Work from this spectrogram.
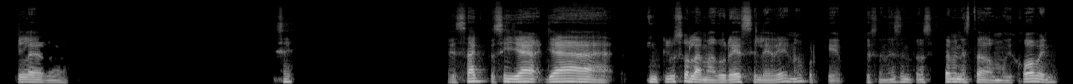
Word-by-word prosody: Claro. 105 -5 -2 2.0
Sí. 125 -1 -6 1.6
Exacto. 140 +7 0
Sí, 135 -2 0
ya 130 -2 +5
ya 125 -5 +3 0.3
incluso 130 +4 -1
la 120 -4 +4
madurez 105 +3 +1
se 120 - -4
le 100 -1 -3
ve, 120 +6 -1
¿no? 140 +3 -5
Porque, 85 -5 -11 0.2
pues, - - -13
en 100 0 -7
ese 115 +2 -6
entonces 115 0 -6
también 130 -2 +2
estaba 110 -3 -2
muy 90 -1 -4
joven. 120 -2 +1
115 Hz, 125 wpm, -23 LUFS, 105-130 Hz, 2.0 s, ya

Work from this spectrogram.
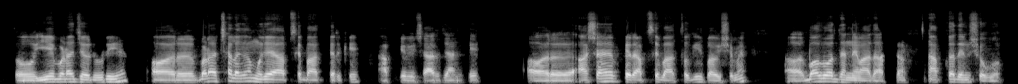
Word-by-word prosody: तो 95 0 +2
ये 115 +6 +4
बड़ा 125 0 +2
ज़रूरी 115 0 +1
है 140 - +1 0.4
और 100 0 +3
बड़ा - - +3
अच्छा 145 +3 0
लगा 145 +1 +1
मुझे 120 -4 +3
आपसे 110 -2 0
बात 100 -2 -1
करके, 100 +4 -4 0.3
आपके - - -4
विचार 90 0 -1
जान 95 -2 -5
के 100 - -4 0.5
और 90 +1 +3 0.3
आशा 105 +7 +2
है, 145 - +3
फिर 135 - +3
आपसे 100 -1 -1
बात 100 -2 -1
होगी 120 +3 -2
भविष्य 90 -1 -1
में - - -3
अ, 85 0 -6
बहुत-बहुत 140 -1 +3
धन्यवाद 100 -4 +1
आपका। 85 -1 -3 0.3
आपका - - -2
दिन 110 -2 0
शुभ 85 - -1
हो। 80 - -8
105 Hz, 200 wpm, -14 LUFS, 95-125 Hz, 0.5 s, ये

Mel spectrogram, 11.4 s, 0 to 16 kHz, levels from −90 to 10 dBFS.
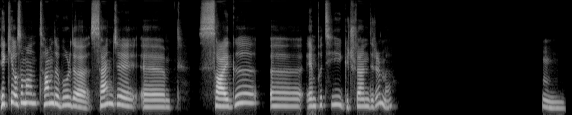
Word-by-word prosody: Peki, 255 +5 +3
o 255 - +6
zaman 280 0 +1
tam 265 -1 +3
da 245 -5 +1
burada 200 -8 +1
sence, 230 -3 +1
eee, 180 0 0 0.7
saygı, 275 - +3 0.2
eee, 200 -1 -4
empatiyi 220 +4 -5
güçlendirir 195 +3 -3
mi? 205 -9 -6 3.0
Hıı. 150 -5 -8
210 Hz, 75 wpm, -21 LUFS, 190-255 Hz, 3.0 s, o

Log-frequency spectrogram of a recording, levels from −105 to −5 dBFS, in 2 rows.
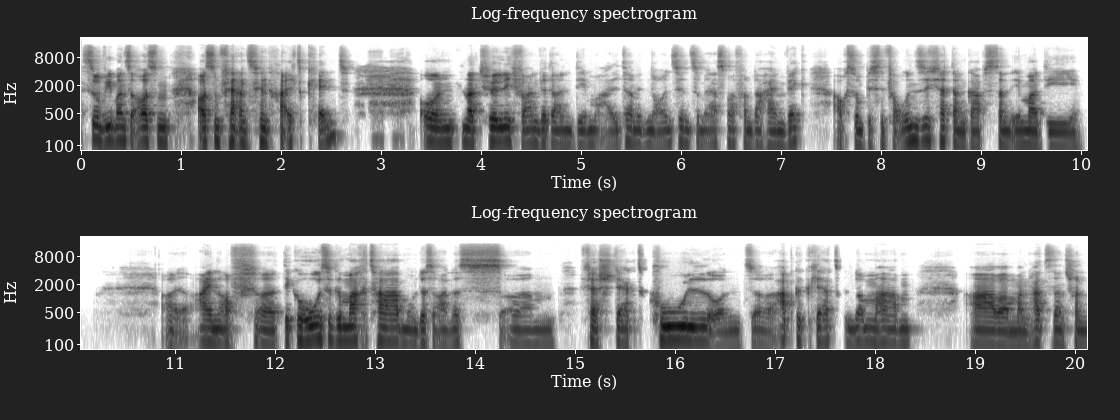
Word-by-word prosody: So 135 -4 +1
wie 130 - +5
man's 130 0 +2
aus'm 125 -1 +3 0.2
aus'm - - +4
Fernsehen - - +2
halt - - 0
kennt. 160 +7 -3 0.7
Und 120 -1 +2
natürlich 125 +1 +5
waren 110 0 -2
wir 115 - 0
da 115 -1 -3
in 110 -1 -3
dem 110 0 -4
Alter 110 +3 -7
mit 110 -2 -5
19 110 +2 -5
zum 110 -1 -8
1. 115 +1 -8
Mal - - -7
von 110 -2 -6
daheim 105 0 -4
weg, 120 +1 -4 0.2
auch - - -7
so 110 - -3
'n - - -3
bisschen 105 - -7
verunsichert. 125 +2 -1
Dann 105 -3 -1
gab's 105 0 -5
dann 105 -2 -1
immer 105 0 +1
die 100 -2 -4 0.9
al - - -8
einen 115 -1 +3
auf, 110 +3 -3
äh, 105 -1 +2
dicke 120 +1 +1
Hose 125 +3 +5
gemacht 125 0 +3
haben 115 -2 +3
und 105 0 -4
das 105 - -1
alles, 110 +2 -2
ähm, 105 -1 -7 0.2
verstärkt - - -2
cool 125 -1 +8
und, 100 +1 -5
äh, - - -3
abgeklärt 115 -1 -3
genommen 115 0 -3
haben. 110 0 -3 0.4
Aber 100 -1 +2
man 100 0 -4
hatte 115 0 -2
dann 110 -2 -3
schon 110 +1 -4
110 Hz, 175 wpm, -25 LUFS, 105-120 Hz, 0.9 s, cool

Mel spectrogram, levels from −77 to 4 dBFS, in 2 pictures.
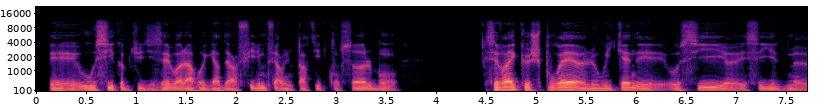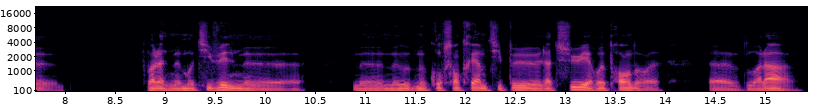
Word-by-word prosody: Et 85 -2 +1
ou 95 +4 +2
aussi, 100 +2 +2
comme 85 -4 -3
tu 90 - -5
disais, 80 +4 -1
voilà 90 -1 +4
regarder 90 -1 -1
un 80 - 0
film, 95 +4 -1
faire 85 +1 -1
une 80 - -3
partie 85 +2 -4
de - - -24
console. 95 +3 0
Bon, 80 -5 -5 0.9
c'est - - +2
vrai 125 +2 +8
que 110 - +3
je - - -1
pourrais, 110 +1 +8
heu, 90 - +4
le 90 - 0
week-end 95 +4 +2
et 85 -6 -2
aussi, 95 +5 0
heu, 80 -1 -2
essayer 90 +2 -3
de 80 - -10
me 75 -3 -7 0.9
voilà, 95 -2 +2
de 80 - -5
me 85 - -3
motiver, 90 +4 0
de 95 - +1
me, 85 -1 -1
heu, 75 -3 -7 0.5
me 80 0 -5
me 85 +1 -2
me 90 +2 -3
concentrer 95 +4 -3
un 95 - +1
petit 90 +2 -7
peu, 95 +5 -6 0.2
heu, - - -2
là-dessus 90 +7 0
et - - +4
reprendre, 85 -4 -2 0.5
heu - - -6 0.2
heu, - - -15
voilà, 80 -3 0
90 Hz, 200 wpm, -22 LUFS, 80-95 Hz, 0.9 s, vrai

